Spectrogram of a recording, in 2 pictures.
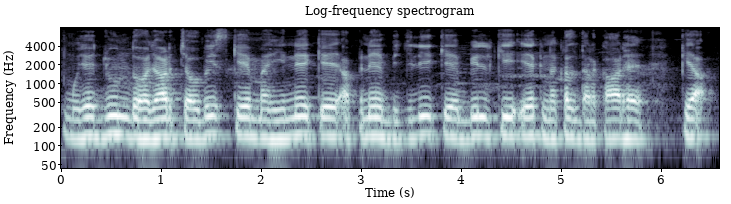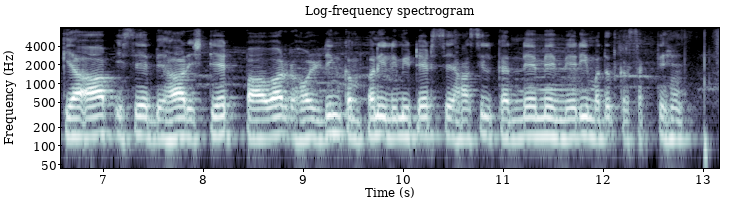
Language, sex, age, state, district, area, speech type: Urdu, male, 18-30, Bihar, Khagaria, rural, read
